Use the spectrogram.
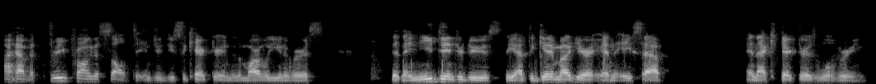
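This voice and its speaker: A man on a podcast panel casually pitching ideas with a jokey manner, pushing on through interruptions. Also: fairly even intonation, quick pace, no room sound, lo-fi sound.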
